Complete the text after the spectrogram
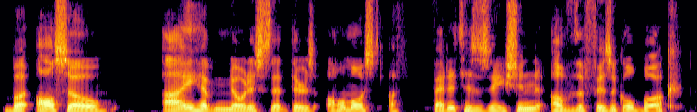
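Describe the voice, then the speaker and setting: A man's voice: mid-range voice, animated, unhurried, no room sound, clean studio sound. A man in his forties talking casually as a podcast guest, reflective and opinionated. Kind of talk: casual conversational interview.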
